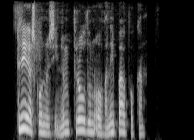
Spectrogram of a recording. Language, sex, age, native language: Icelandic, female, 40-49, Icelandic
